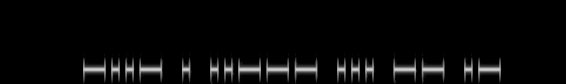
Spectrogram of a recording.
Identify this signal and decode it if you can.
Morse code, heard as a keyed tone, about 17 wpm, 700 Hz. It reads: XE2SMA
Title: DXCC-100 Call Signs - 6 Characters - 17wpm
